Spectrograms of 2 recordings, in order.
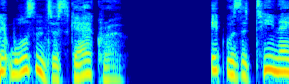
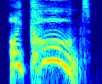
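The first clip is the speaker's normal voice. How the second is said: put-on much higher, small scared boy voice; frightened boy; 10 semitones higher than usual. A narrator's reading. Boy refusing his father in helicopter, frightened. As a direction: plead like a terrified child.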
